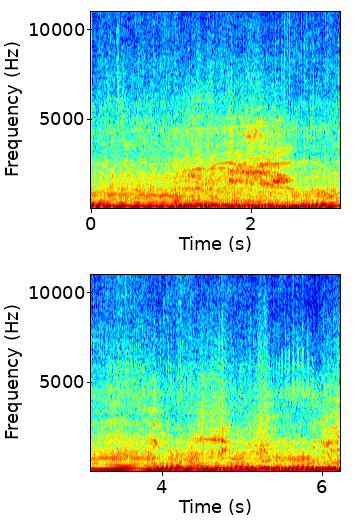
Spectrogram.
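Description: Demolition drag race car engines revving, the pitch sweeping up and down again and again between stretches of steady running, quickest near the end.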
